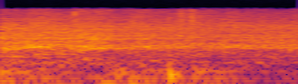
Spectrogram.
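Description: Dense football stadium crowd roaring steadily in celebration after a touchdown, a constant broad wash of cheering and noise with a brief thump near the middle.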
